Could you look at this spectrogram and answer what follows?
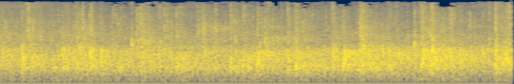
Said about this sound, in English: And everybody says, amen. Amen. Let's give the Lord a great clap offering. Amen.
